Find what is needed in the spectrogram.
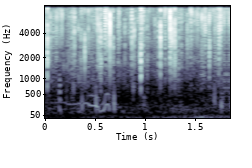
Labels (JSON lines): {"label": "biophony, cascading saw", "recorder": "SoundTrap 600 or HydroMoth"}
